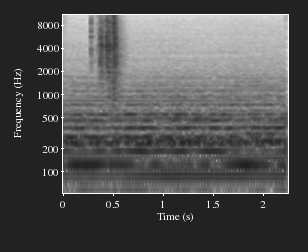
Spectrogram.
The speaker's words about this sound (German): Es sieht so aus, als ob du damit die hölzerne Tür, die sich in der Mitte des Stammes befindet, aufsperren kannst. Du steckst den Schlüssel in das Schlüsselloch und lauschst dem Klicken.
